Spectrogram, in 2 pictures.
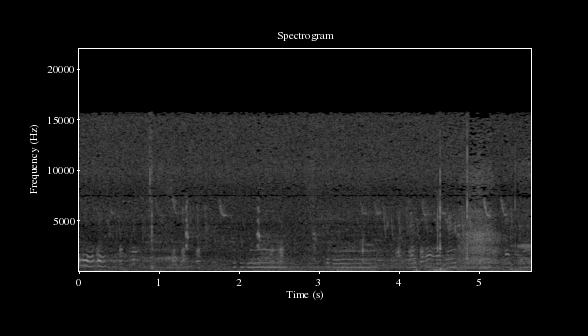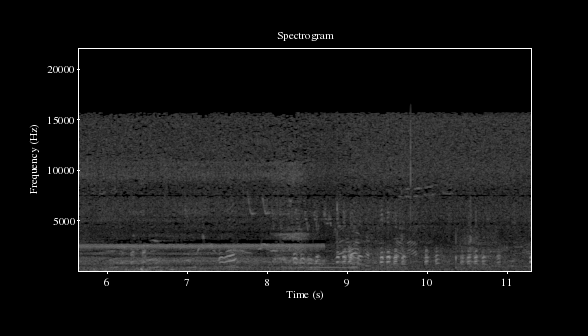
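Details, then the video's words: Ruddy shelducks fighting at Arucas, Gran Canaria, on 13 February 2021: a noisy jumble of short harsh honks and clucking notes, with a drawn-out higher nasal tone partway through and rapid scattered calls near the end. "Pelea de Tarros canelos"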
